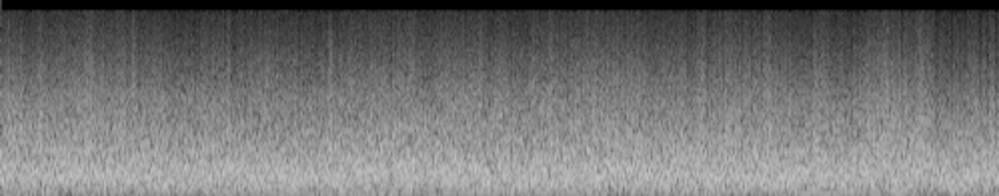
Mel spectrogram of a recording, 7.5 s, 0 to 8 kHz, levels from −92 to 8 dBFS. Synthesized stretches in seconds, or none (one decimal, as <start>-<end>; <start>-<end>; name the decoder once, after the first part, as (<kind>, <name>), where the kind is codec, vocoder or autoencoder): 2.0-4.5 (vocoder, Vocos); 6.0-6.6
